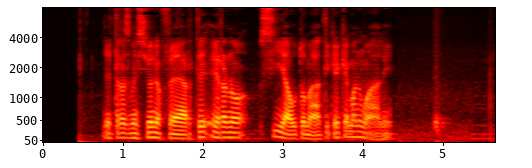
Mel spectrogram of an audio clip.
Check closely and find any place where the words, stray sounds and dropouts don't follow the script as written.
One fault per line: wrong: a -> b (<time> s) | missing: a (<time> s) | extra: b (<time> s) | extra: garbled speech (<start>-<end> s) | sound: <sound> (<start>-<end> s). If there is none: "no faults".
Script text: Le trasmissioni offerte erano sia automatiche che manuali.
sound: whoosh (4.9-5.1 s)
